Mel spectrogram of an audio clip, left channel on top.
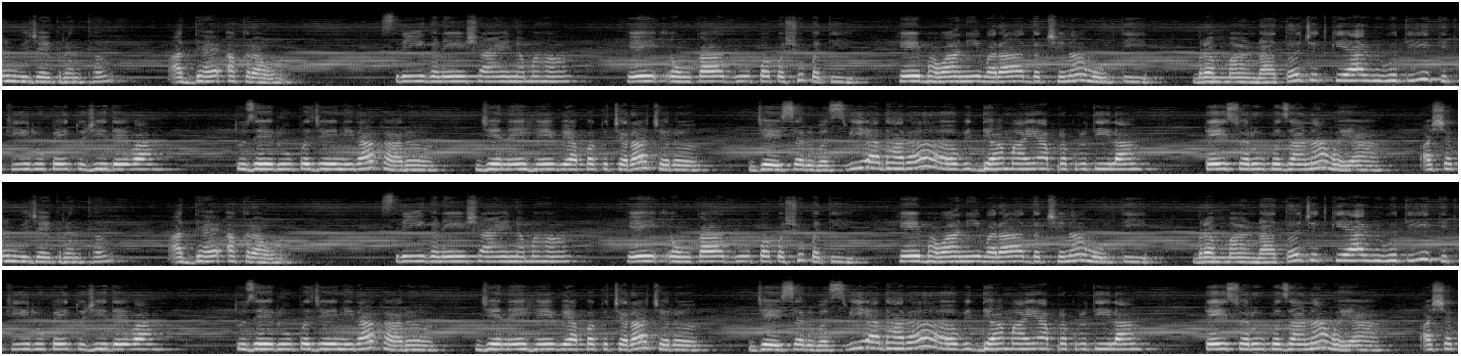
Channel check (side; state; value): both; identical; correlation 1.00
